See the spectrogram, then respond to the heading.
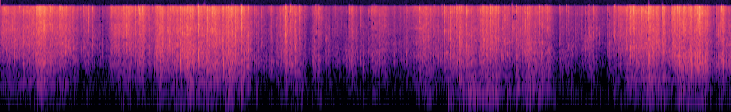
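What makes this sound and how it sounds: A thin sheet of brown parchment paper is pressed and smoothed flat on a table with the palms, then unfolded. Dry, bright rubbing and crinkling rises and falls in repeated swells, with almost no low end.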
